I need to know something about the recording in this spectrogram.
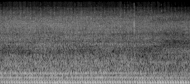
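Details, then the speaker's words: Audi TTS MK2 idling after new spark plugs and VAGSport high-discharge ignition coils were fitted: steady, even idle with a smooth low hum and no popping or misfire. "Seems to be fine to me. I hope you can hear me from the mic, but sounds good."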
